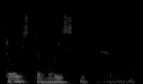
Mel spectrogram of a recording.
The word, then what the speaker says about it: Dostoevsky: i re-read dostoevsky or or is he's pronounced properly pronounced deutsche if you do know russian have you studied russian language it's deus devoisky and uh the uh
